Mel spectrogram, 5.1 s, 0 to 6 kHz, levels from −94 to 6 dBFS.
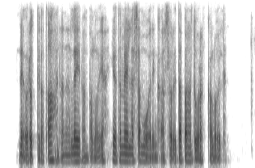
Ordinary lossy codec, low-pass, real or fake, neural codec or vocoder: Opus, 16 kbps; 5.4 kHz; real; none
